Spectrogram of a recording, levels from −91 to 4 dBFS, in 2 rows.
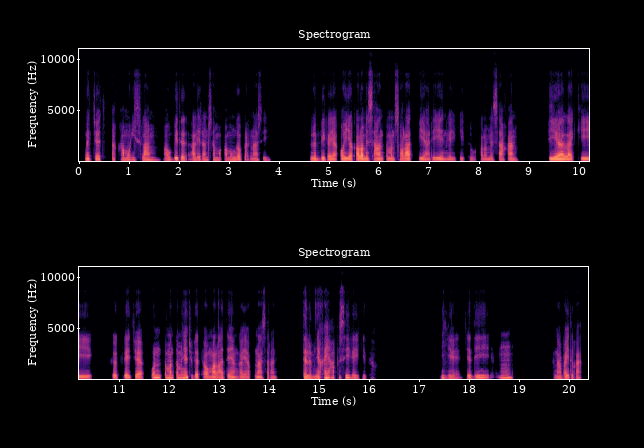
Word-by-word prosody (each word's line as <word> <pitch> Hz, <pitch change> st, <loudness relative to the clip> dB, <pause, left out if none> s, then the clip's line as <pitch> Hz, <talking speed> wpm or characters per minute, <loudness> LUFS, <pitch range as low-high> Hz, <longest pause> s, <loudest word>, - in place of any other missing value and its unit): nge-judge, 110 Hz, -2 st, -1 dB, 0.2 s
"Ah 145 Hz, -, -6 dB
kamu 130 Hz, +1 st, -4 dB
Islam, 135 Hz, 0 st, -3 dB
aku 125 Hz, +3 st, -2 dB
beda 115 Hz, -3 st, +3 dB, 0.2 s
aliran 120 Hz, +3 st, -3 dB
sama 130 Hz, 0 st, -7 dB
kamu." 125 Hz, +1 st, -6 dB
Nggak 105 Hz, -1 st, 0 dB
pernah 120 Hz, +2 st, -6 dB
sih. -, -, -14 dB, 0.9 s
Lebih 110 Hz, -1 st, +1 dB
kayak, 105 Hz, 0 st, +3 dB
"Oh -, -, +6 dB
ya 115 Hz, 0 st, +5 dB
kalau 115 Hz, 0 st, +9 dB
misalkan 115 Hz, 0 st, +1 dB
teman 120 Hz, 0 st, -2 dB
sholat, 120 Hz, +5 st, +3 dB, 0.2 s
biarin." 100 Hz, +1 st, -1 dB
Kayak 100 Hz, 0 st, -6 dB
gitu. 100 Hz, 0 st, -12 dB
Kalau 105 Hz, 0 st, -6 dB
misalkan, 110 Hz, +2 st, -3 dB, 0.7 s
dia 105 Hz, -1 st, +9 dB
lagi 100 Hz, 0 st, +2 dB, 0.4 s
ke 105 Hz, -1 st, +2 dB
gereja 105 Hz, +2 st, +2 dB
pun 170 Hz, +1 st, +2 dB
teman-temannya 145 Hz, +3 st, +1 dB
juga 105 Hz, -, +1 dB
tau, 105 Hz, +1 st, 0 dB
malah 110 Hz, 0 st, +2 dB
ada -, -, -6 dB
yang 105 Hz, -1 st, 0 dB
kayak 100 Hz, -1 st, -3 dB
penasaran, 105 Hz, +1 st, -3 dB, 0.5 s
"Dalamnya 110 Hz, +3 st, +2 dB
kayak 150 Hz, +2 st, +3 dB
apa 150 Hz, -, -25 dB
sih?" 160 Hz, 0 st, 0 dB
Kayak 130 Hz, -, -5 dB
gitu. 105 Hz, -, -16 dB, 1.3 s
Iya, 120 Hz, -3 st, -5 dB, 0.3 s
jadi 135 Hz, -, -1 dB, 0.5 s
mhm. 140 Hz, 0 st, -2 dB, 0.9 s
Kenapa 115 Hz, -1 st, -6 dB
itu, -, -, -3 dB
Kak? -, -, -2 dB
115 Hz, 145 wpm, -27 LUFS, 105-130 Hz, 1.3 s, kalau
